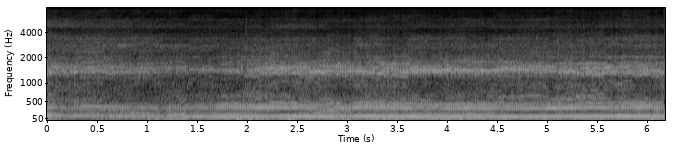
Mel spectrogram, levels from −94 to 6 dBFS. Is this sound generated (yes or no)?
yes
